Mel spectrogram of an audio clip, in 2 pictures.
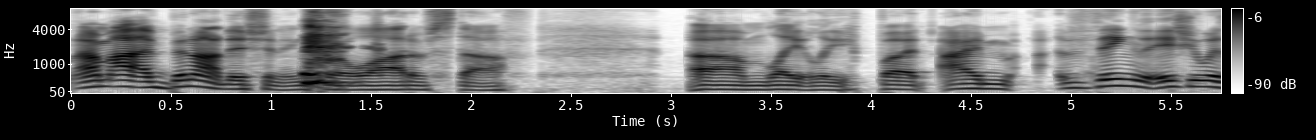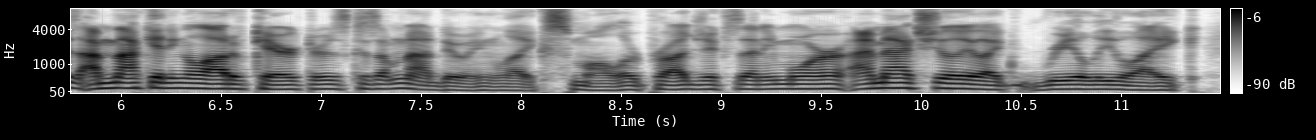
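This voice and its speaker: A man's voice: medium pitch, sharp tone, smooth. A man hosting a casual live podcast, rambling hesitantly and often breaking off mid-thought to restart. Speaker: podcast host and amateur voice actor.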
